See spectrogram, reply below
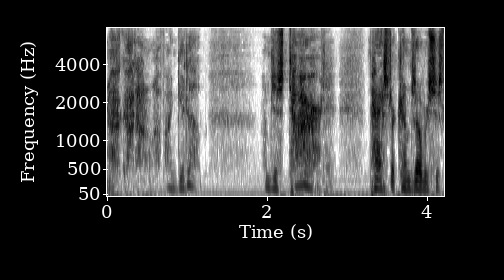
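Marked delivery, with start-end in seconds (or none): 0.0-2.7 whispered, worn-out groan to himself; a tired inner whisper; weary whisper. Retold or imitated. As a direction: mutter it like you can barely get up. Tired preacher voicing his own thoughts.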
